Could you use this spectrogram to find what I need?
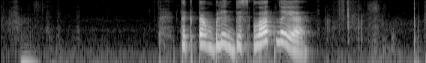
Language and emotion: Russian, angry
